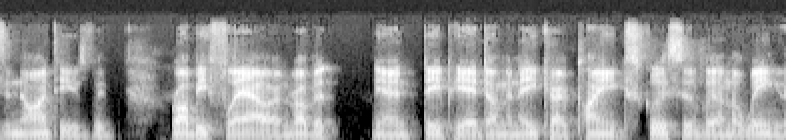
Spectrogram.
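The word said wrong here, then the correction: DiPierdomenico: Dipier Domenico.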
